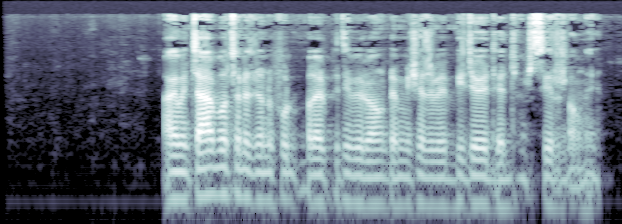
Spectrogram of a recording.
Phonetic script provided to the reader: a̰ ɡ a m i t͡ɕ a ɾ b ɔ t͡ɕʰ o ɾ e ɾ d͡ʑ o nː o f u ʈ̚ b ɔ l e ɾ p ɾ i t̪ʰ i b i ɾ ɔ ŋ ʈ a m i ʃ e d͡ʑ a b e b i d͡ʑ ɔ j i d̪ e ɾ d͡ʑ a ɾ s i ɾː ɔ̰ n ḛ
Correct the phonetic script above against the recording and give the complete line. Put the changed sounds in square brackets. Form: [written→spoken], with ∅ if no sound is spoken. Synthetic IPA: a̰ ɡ a m i t͡ɕ a ɾ b ɔ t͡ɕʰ o ɾ e ɾ d͡ʑ o nː o f u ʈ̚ b ɔ l e ɾ p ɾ i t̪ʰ i b i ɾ ɔ ŋ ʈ a m i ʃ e d͡ʑ a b e b i d͡ʑ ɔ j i d̪ e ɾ d͡ʑ a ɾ s i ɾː ɔ̰ [n→ŋ] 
